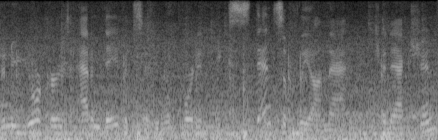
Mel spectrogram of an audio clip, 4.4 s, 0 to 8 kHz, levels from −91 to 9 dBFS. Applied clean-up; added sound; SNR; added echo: none; Subway, metro, underground; -4 dB; none.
